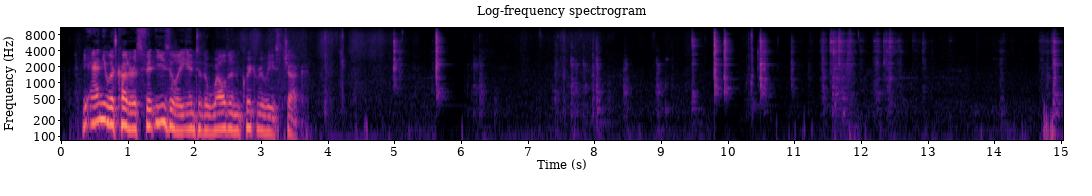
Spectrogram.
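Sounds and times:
metallic clicks and knocks: 7.4s - 13.1s.

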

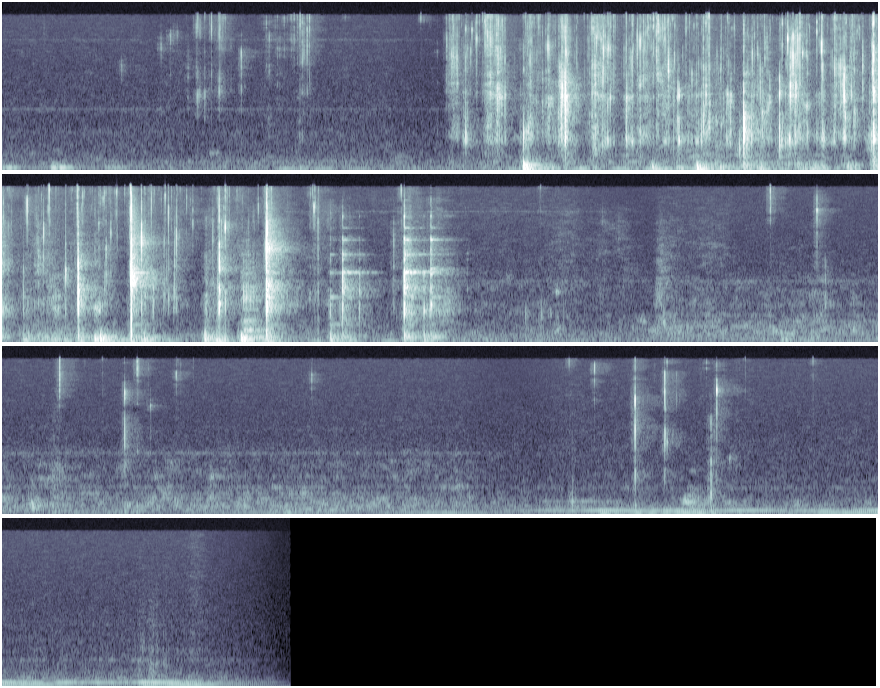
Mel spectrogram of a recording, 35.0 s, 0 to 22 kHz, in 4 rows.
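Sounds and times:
spatula stirring yogurt: 4.4s - 13.4s.

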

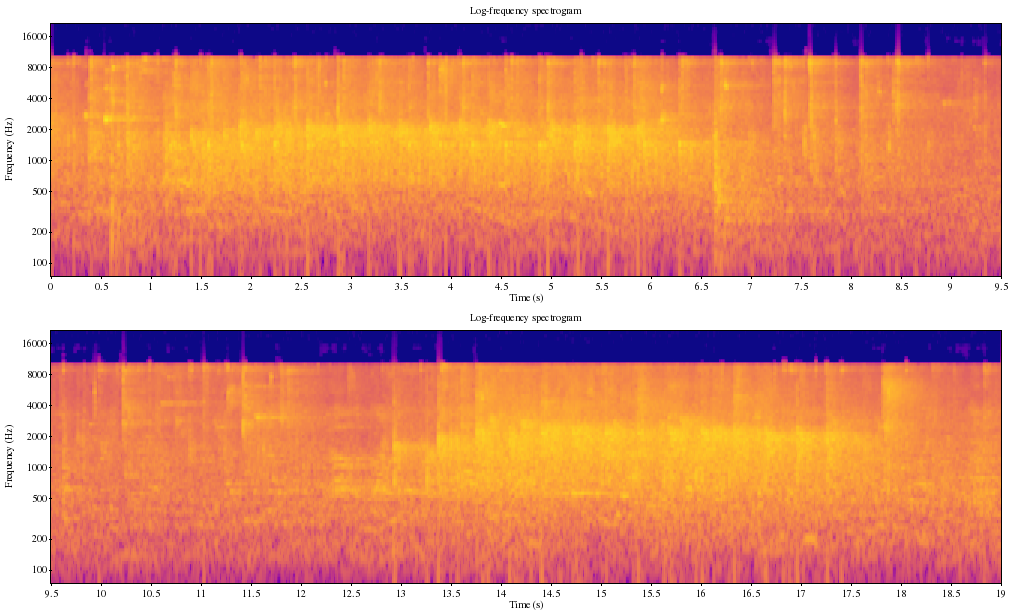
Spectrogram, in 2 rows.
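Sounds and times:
loud background din: 0.0s - 19.0s
table tennis ball clicking: 6.2s - 11.9s.

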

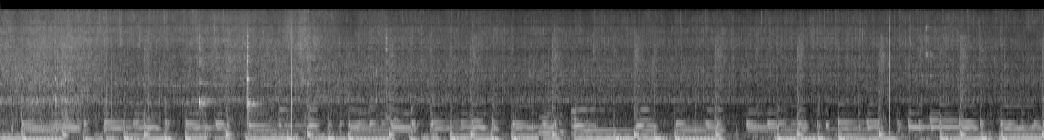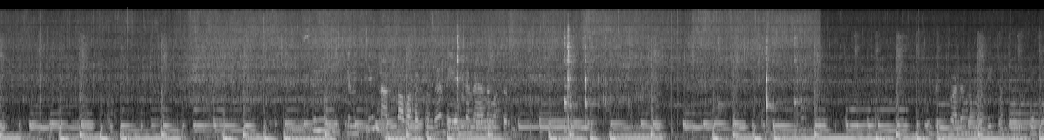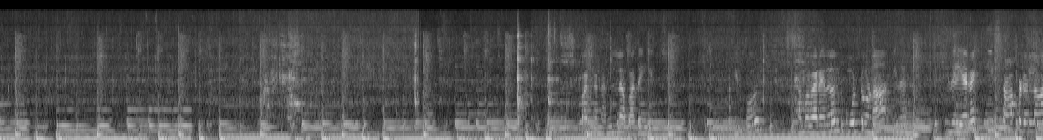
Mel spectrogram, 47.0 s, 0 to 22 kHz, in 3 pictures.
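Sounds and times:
vegetables sizzling in hot oil: 0.0s - 46.9s
metal spoon scraping pot: 2.9s - 4.9s, 24.1s - 24.8s, 27.1s - 27.9s, 35.2s - 36.1s, 39.0s - 40.0s.

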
